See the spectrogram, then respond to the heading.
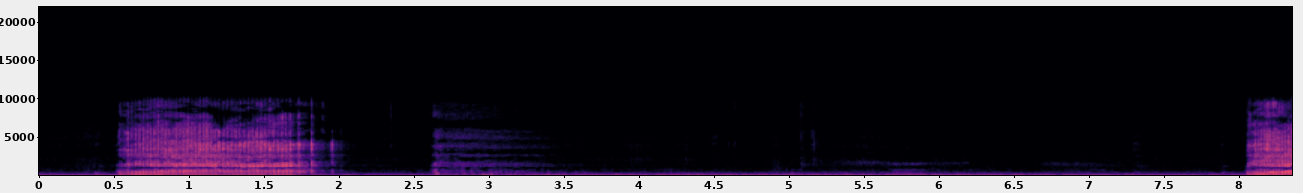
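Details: A long, loud, rumbling belch from a girl, then a shorter second belch and a quiet room, with another belch starting at the end.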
